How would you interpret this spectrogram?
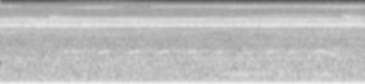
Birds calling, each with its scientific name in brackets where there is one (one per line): Plain-winged Antshrike (Thamnophilus schistaceus)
